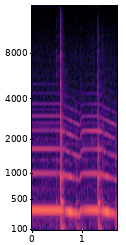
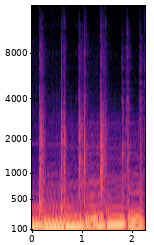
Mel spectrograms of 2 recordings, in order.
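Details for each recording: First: Rare Minitmoog synthesizer as received, before repair, at low volume. A single steady, slightly wavering tone with overtones and clicks: the filter is self-oscillating, the envelope generator is audible, and there is no oscillator output. Filter self-oscillation, no oscillator output. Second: Rare Minitmoog synthesizer on the Taurus preset, after repair work. Clean repeated bassy notes with steady pitch and even volume sustain without dropouts or buzz; glide and sustain work. Normal operation.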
